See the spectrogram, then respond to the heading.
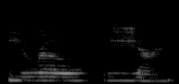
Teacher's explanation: It's a vibrating SH sound.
